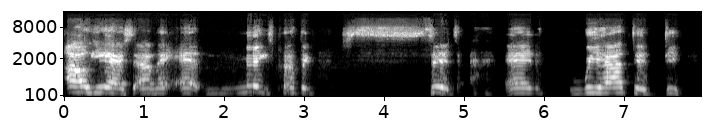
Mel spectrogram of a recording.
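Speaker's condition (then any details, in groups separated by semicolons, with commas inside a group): Cerebral palsy; wheelchair user; speech impediment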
